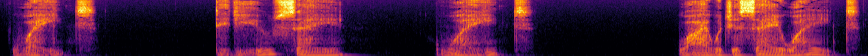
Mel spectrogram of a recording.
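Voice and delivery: low, soft, slow questioning; menacing disbelief. A narrator's reading. Jeltz questions his crewman's outburst, low and menacing. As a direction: pick it apart slowly, softly.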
